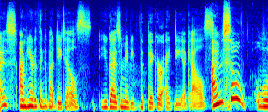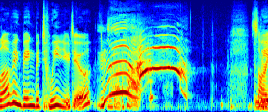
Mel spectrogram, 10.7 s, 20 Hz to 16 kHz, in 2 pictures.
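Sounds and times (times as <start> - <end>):
speech: 0.0 - 8.5, 10.0 - 10.7
loud high-pitched scream from one person: 7.4 - 9.2.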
